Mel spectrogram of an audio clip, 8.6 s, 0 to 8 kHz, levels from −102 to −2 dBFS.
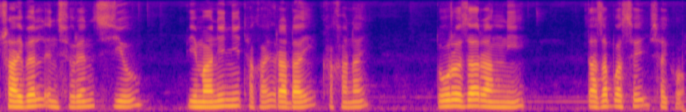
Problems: none marked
